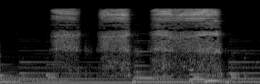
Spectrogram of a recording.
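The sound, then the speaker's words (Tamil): A voice imitates a snake's hiss in three breathy bursts, the last one longest, a steady sharp sibilant sound with no words spoken. The snake hisses now and then to frighten a newly hatched parrot chick. “அப்படின்னு அப்பப்ப சத்தம் கொடுத்து பயமுறுத்திக்கிட்டு பாம்பு அங்கதான் இருக்கு”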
